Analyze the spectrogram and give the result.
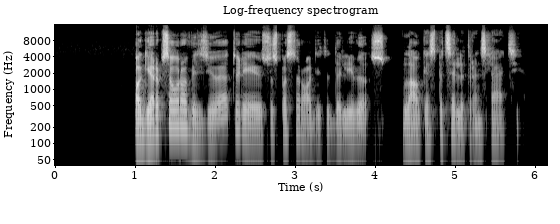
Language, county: Lithuanian, Marijampolė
